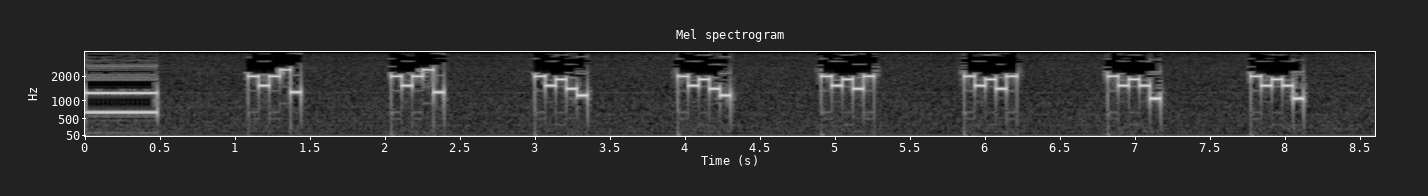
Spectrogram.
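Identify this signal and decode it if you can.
Five-tone selective call (ZVEI), heard as quick runs of five tones, tones of about 70 ms. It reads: 85803 85803 85742 85742 85748 85748 85751 85751
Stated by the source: ZVEI five-tone call received by SDR.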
